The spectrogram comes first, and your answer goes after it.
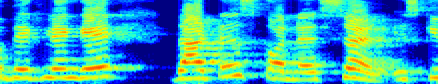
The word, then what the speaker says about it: connoisseur: इसको वर्ड को देख लेंगे, दैट इज कॉनेसर। इसकी प्रोनाउंसिएशन ऐसे है।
